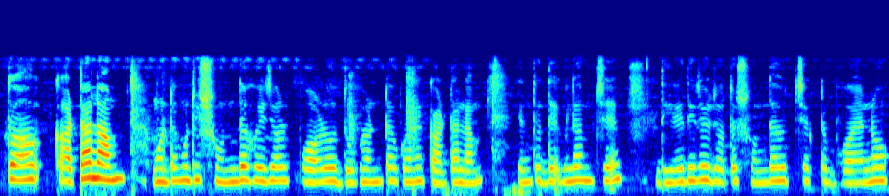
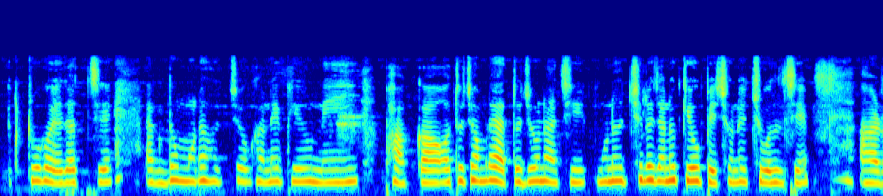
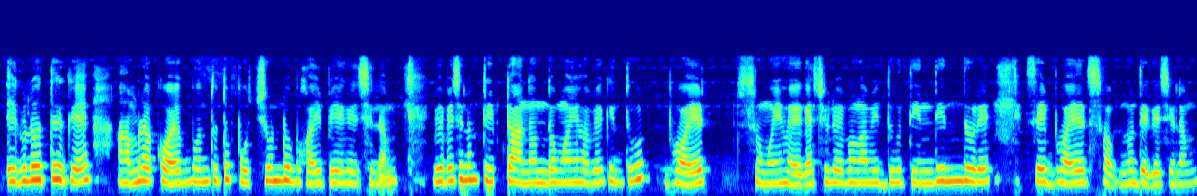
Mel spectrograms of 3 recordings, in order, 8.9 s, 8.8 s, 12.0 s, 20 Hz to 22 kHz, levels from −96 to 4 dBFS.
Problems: none marked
